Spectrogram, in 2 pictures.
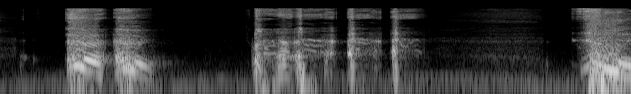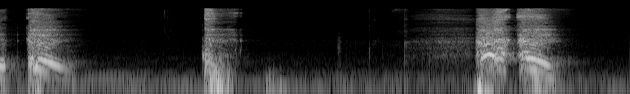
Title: How To Cough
